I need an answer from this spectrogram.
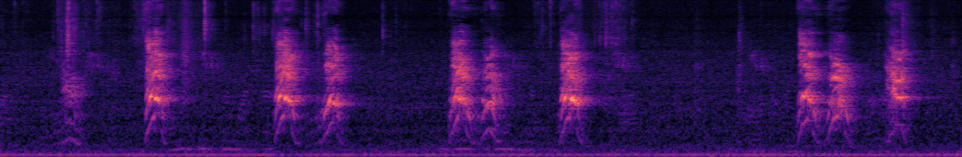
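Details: Puppy barking indoors: high, sharp yelps in short bursts, often doubled, about ten barks over seven seconds, with a low steady hum underneath.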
